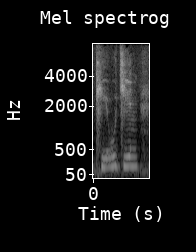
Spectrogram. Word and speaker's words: 挑战: 正确嘅咧，个挑字同个战字合起上嚟咧，正确嘅读音咧应该系挑战，挑咧即系引诱咁解。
